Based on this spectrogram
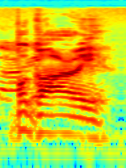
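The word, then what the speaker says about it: Bvlgari: Bulgari? Bulgari. Why is it a V and not a U?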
